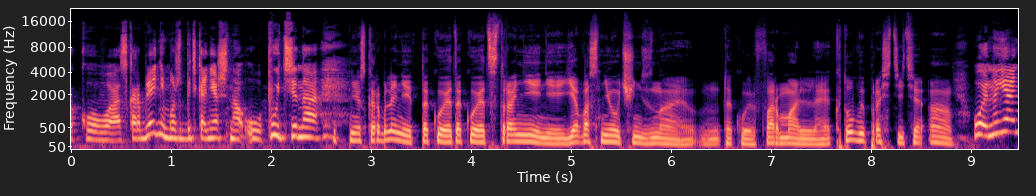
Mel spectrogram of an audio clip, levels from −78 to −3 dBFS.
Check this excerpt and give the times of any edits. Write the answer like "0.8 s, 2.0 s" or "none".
3.8 s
